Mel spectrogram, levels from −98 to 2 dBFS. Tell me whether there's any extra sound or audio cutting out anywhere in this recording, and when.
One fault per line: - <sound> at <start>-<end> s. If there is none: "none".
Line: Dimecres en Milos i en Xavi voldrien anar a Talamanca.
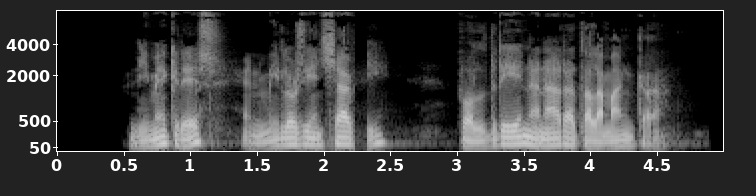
- dropout at 2.2-2.3 s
